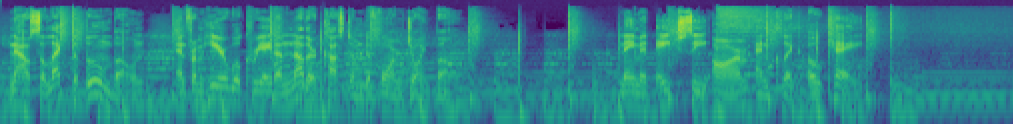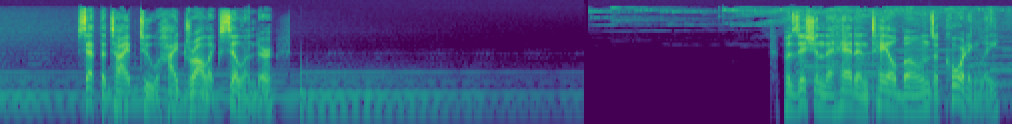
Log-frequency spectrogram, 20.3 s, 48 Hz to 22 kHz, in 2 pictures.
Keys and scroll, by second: 0.8 g, 1.7 Escape, 6.9 BackSpace, 7.3 a, 7.5 r, 7.7 m, 8.0 Return, 10.0 g, 13.1 Tab, 14.4 shift+s, 16.0 Tab, 17.6 shift+s, 18.3 Tab, 19.5 shift+s.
